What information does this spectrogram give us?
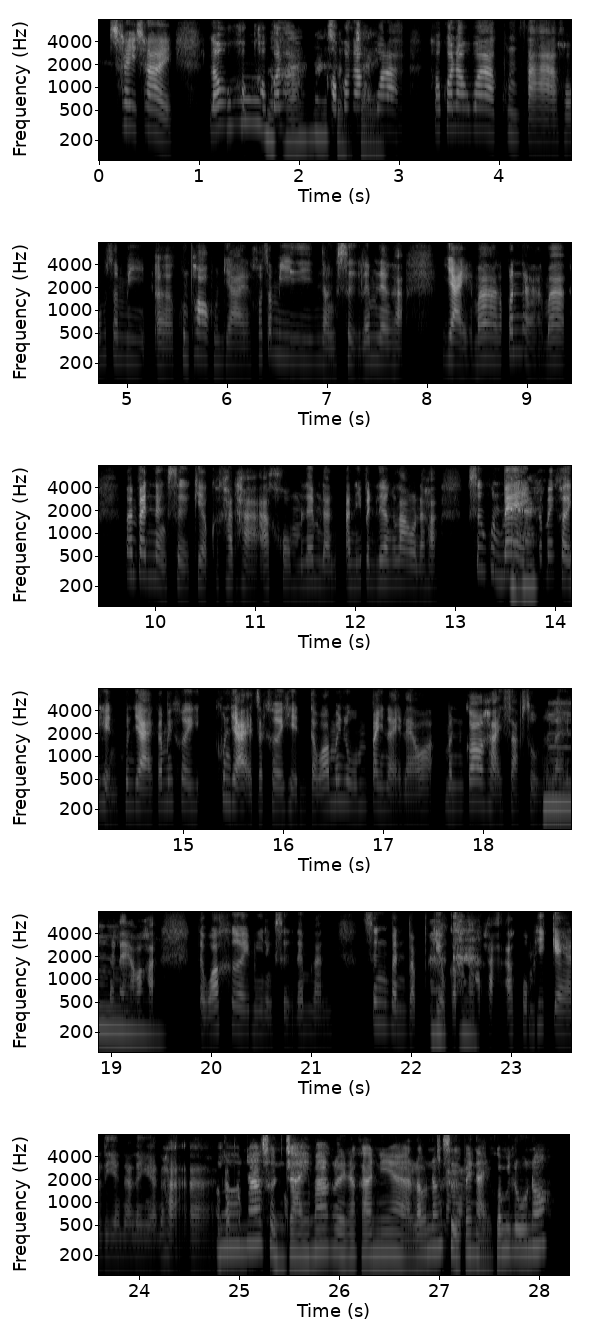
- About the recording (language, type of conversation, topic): Thai, podcast, เรื่องเล่าจากปู่ย่าตายายที่คุณยังจำได้มีเรื่องอะไรบ้าง?
- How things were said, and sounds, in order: none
